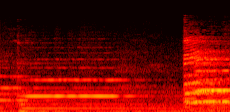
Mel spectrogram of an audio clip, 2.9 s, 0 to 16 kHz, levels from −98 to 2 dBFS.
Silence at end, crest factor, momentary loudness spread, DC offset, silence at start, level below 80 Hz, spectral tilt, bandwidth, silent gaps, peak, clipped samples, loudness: 0 s; 16 dB; 21 LU; under 0.1%; 0 s; -58 dBFS; -6.5 dB/octave; 9.6 kHz; none; -26 dBFS; under 0.1%; -42 LUFS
